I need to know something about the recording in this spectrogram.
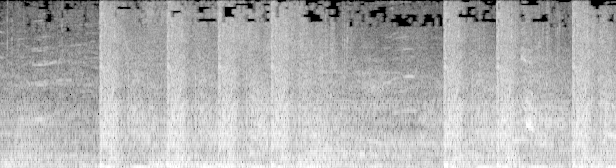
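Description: A handgun fires single shots, one after another, with a short echo.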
